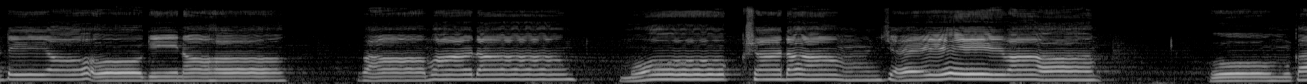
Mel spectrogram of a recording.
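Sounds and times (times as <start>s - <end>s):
man chanting: 0.0s - 3.0s, 3.6s - 11.1s, 12.1s - 13.0s.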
